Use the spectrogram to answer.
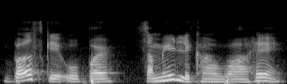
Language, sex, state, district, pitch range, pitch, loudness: Hindi, male, Mizoram, Aizawl, 130-140 Hz, 135 Hz, -15 LUFS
